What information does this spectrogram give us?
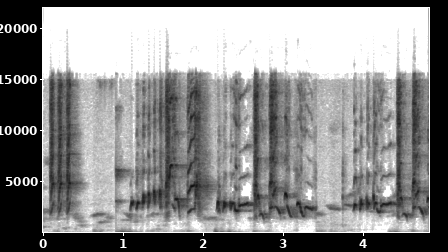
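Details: Energetic white-rumped shama singing, meant to provoke other shamas: fast chattering, chirpy notes and trills mixed with harsh scratchy bursts, delivered in dense, varied phrases.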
